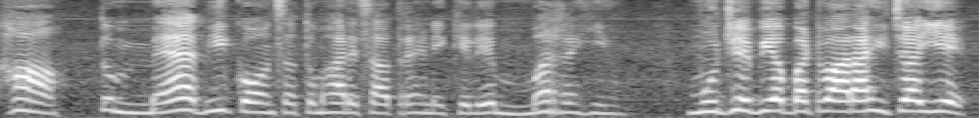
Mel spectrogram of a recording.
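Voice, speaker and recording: A young daughter-in-law in a family cartoon, voiced by a woman, high in pitch. She is sharp-tongued and indignant, scolding her way through domestic feuds with plenty of melodrama. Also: moderate pace, lightly acted. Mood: angry, indignant. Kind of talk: cartoon family drama dialogue.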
